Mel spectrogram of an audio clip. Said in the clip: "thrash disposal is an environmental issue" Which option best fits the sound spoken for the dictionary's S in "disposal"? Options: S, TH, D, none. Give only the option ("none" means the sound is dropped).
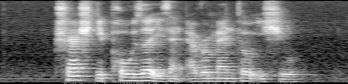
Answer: none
